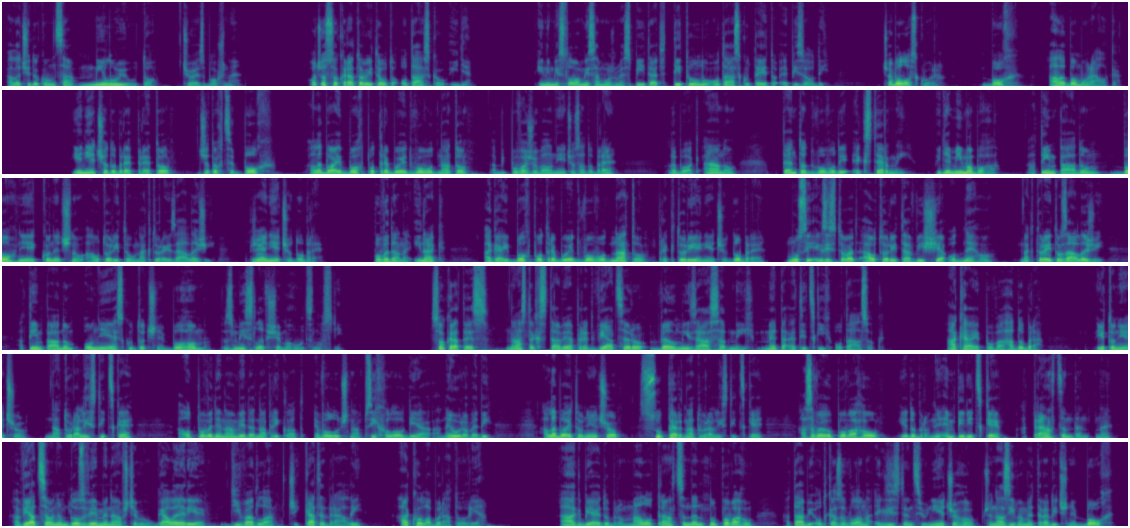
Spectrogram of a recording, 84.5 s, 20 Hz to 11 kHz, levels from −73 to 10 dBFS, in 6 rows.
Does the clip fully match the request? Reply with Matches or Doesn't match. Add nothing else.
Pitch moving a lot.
Matches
